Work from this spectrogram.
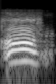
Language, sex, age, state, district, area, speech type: Kashmiri, male, 18-30, Jammu and Kashmir, Kupwara, rural, conversation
